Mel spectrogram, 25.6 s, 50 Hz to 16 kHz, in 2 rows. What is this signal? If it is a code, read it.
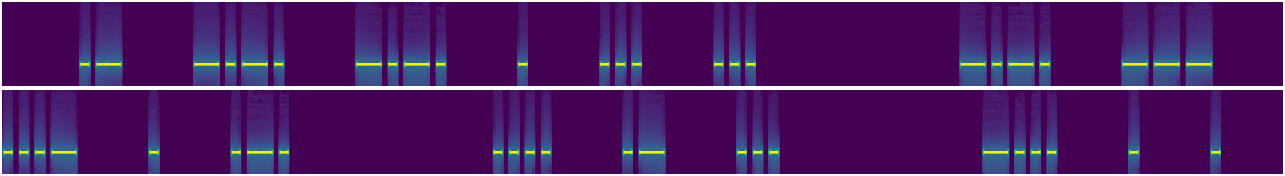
Morse code, heard as a keyed tone, about 15 wpm, spaced as for 8 wpm, 1000 Hz. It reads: ACCESS COVER HAS BEE
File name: qotdfiles / 8wpm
